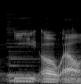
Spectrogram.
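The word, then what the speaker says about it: Eöl: So the next one, Eol. Now this one's interesting because we do have the 2 dots above the E indicating that it is in fact its own syllable.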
